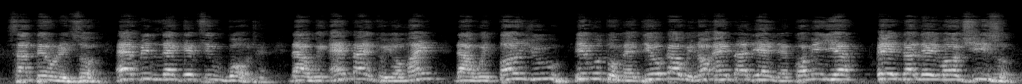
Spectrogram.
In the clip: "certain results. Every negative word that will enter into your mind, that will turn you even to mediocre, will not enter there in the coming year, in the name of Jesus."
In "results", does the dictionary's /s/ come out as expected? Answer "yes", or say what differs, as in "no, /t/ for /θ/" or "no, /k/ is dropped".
no, /s/ is dropped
